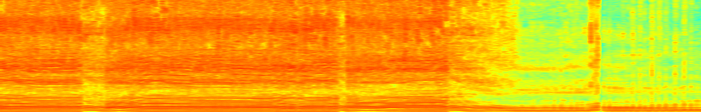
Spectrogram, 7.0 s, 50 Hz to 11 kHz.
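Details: Ported Homelite 922 chainsaw after clutch and fuel line repair and a cooler heat range plug; a clean, high two-stroke scream dips as the chain bites hardwood and recovers quickly; pulls strong, normal running under load.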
